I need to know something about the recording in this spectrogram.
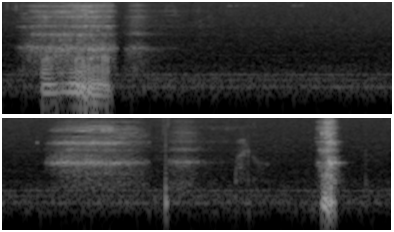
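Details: Person recording themselves snoring: two loud, rattling, buzzy inhaled snores a few seconds apart, softer breath noises and a click between; snoring.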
